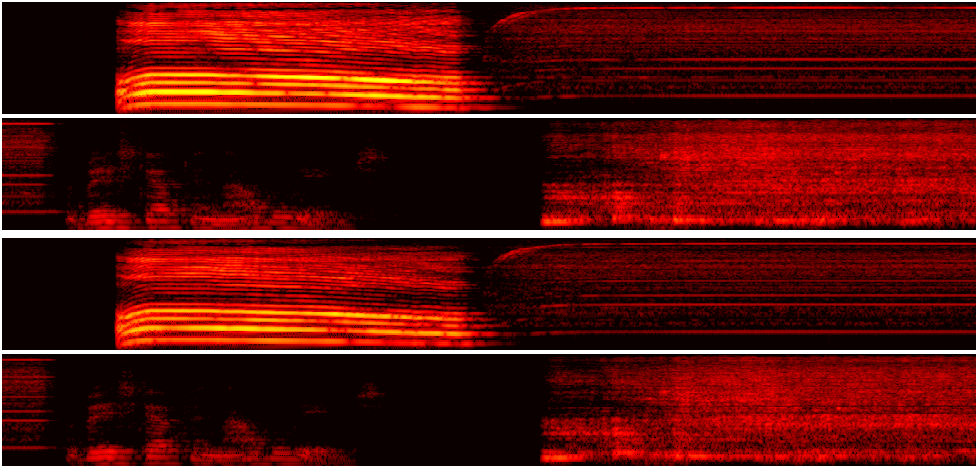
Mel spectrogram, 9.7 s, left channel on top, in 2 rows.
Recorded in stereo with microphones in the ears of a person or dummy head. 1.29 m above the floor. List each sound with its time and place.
0.6 s a shout: 25° right (ahead or behind), 0.9 m; by 2.3 s 35° left (ahead or behind), 0.9 m
2.4 s sawing: 40° right (ahead or behind), 9.5 m
5.2 s a man speaking: 35° right (ahead or behind), 9.5 m
7.6 s a toilet flushing: 60° right (ahead or behind), 6 m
